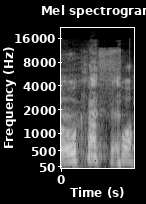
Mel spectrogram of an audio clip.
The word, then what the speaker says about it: Okafor: Assim pronuncia Okafor. Você falou Okafor. muito bem o assim, sotaque ali.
